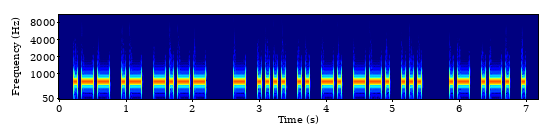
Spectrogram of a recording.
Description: Morse code, heard as a keyed tone, about 21 wpm, 700 Hz. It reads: WAY THINGS ARE
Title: Sets of 8 Words - 20wpm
